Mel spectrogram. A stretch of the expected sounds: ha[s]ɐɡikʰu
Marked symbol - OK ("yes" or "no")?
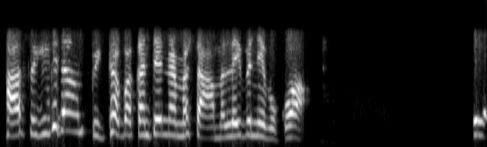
yes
